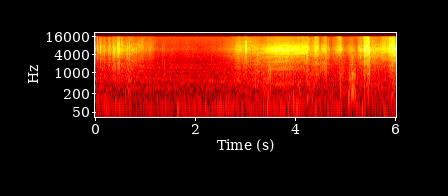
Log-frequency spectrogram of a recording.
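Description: Handling noise as someone rummages through a pocket for a coin: rustling of clothing with scattered small clicks, a soft hiss about halfway through, and a few sharper clicks near the end.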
